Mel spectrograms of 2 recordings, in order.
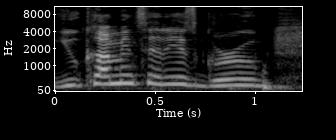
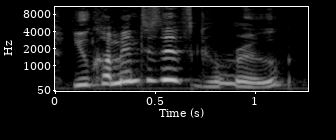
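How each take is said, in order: First: Said in the usual way. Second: High-pitched imitation British accent; attempted British accent, pitched up; mock British accent. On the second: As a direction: mimic someone putting on a British accent. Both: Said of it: "doing, like, a British accent".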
